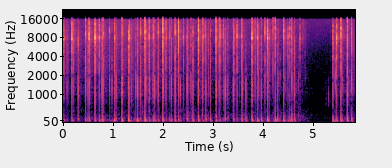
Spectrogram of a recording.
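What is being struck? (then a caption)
Thin flexible plastic sheet. A transparent, flexible plastic sheet or bag, held curved between the hands, is tapped and crinkled with long nails. A rapid, uneven run of sharp, crackly taps with dull low thumps underneath carries on for about five seconds, pauses briefly, then resumes.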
